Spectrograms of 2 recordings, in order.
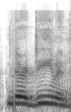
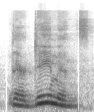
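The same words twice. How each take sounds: First: Louder mock preacher. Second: Mock preacher. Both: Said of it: "walking around saying".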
